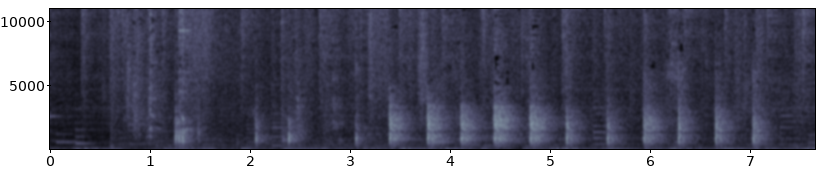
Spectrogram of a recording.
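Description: Kitchen knife slicing fresh shiitake mushrooms on a cutting board: a steady run of short cuts, about two to three a second, beginning about a second in, over background music.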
